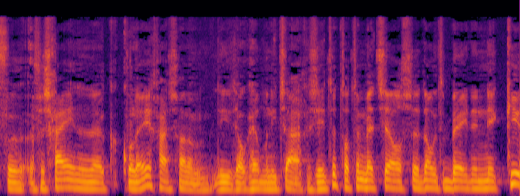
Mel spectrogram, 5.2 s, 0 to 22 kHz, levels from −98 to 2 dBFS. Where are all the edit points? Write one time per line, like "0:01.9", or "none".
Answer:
none

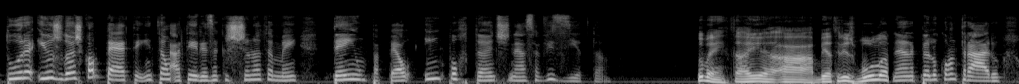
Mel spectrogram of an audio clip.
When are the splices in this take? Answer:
0:01.7
0:08.9

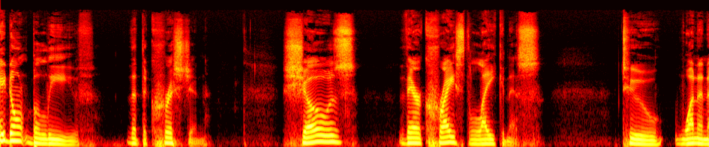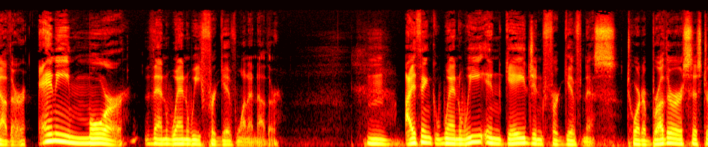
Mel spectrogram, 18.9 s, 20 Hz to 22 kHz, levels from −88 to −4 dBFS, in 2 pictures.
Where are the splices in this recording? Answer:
0:08.9

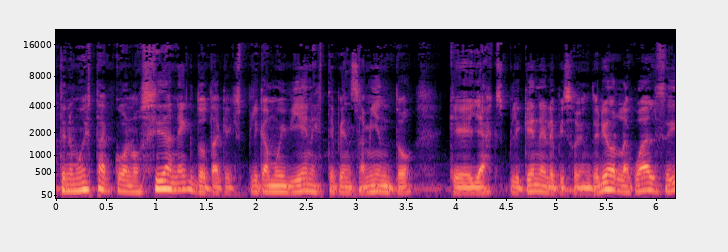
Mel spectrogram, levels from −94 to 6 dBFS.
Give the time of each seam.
none

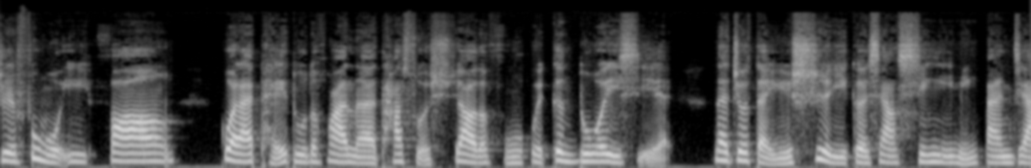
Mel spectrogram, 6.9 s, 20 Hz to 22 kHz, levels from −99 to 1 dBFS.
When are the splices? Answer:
none

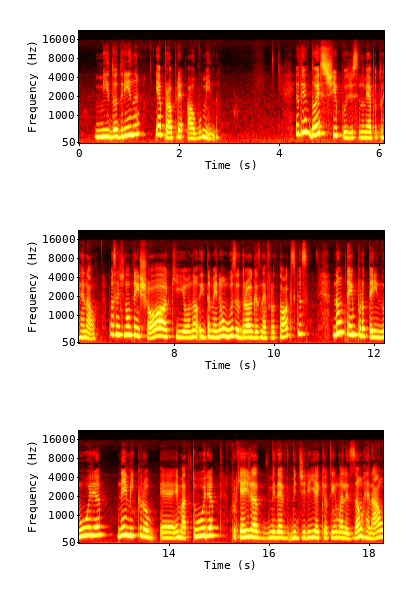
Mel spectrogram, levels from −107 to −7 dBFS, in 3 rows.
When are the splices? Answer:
0:06.5

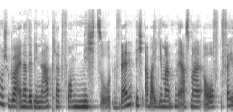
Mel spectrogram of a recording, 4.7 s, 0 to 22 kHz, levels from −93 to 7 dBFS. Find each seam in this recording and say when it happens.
0:02.2

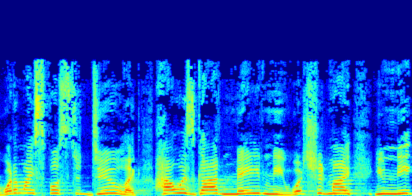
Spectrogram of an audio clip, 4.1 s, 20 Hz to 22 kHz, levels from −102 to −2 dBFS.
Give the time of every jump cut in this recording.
0:01.5

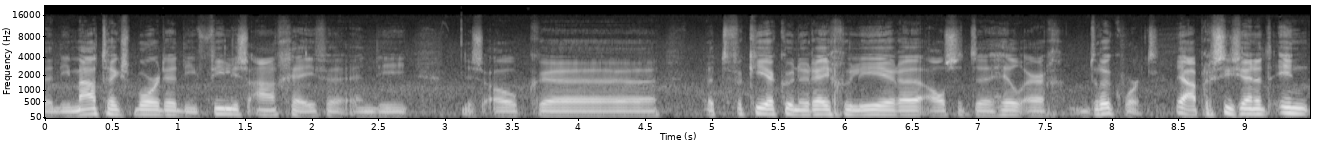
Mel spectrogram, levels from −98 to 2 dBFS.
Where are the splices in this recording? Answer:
0:08.3

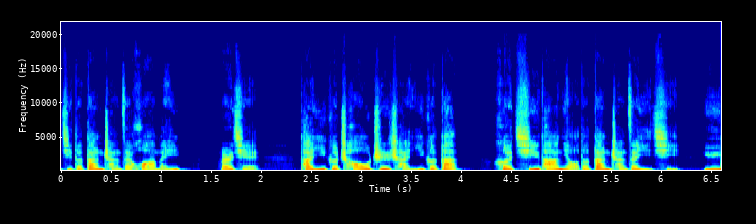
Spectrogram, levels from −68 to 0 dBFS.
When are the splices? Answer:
0:01.4

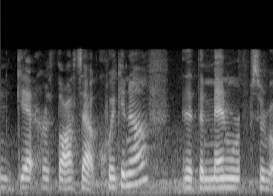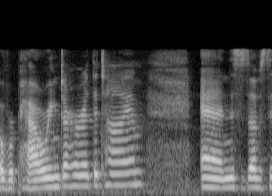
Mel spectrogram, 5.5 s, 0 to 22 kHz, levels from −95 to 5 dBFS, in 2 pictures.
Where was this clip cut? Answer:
0:02.4

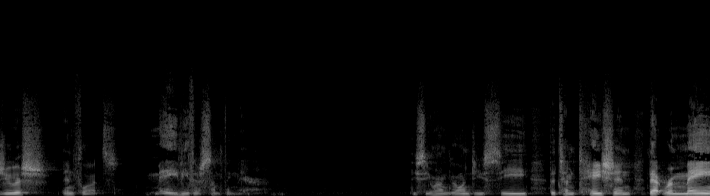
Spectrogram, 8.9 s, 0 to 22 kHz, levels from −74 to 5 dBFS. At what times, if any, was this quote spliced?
0:01.8

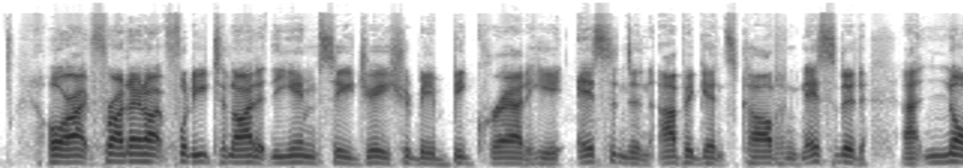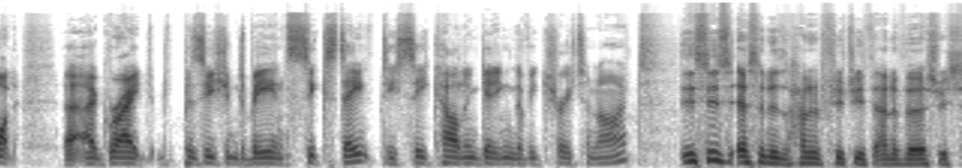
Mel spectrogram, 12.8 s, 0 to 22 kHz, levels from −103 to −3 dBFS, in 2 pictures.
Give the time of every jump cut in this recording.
0:05.3
0:10.9

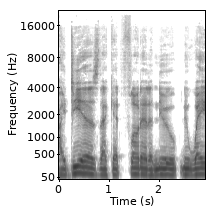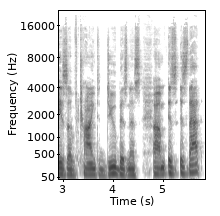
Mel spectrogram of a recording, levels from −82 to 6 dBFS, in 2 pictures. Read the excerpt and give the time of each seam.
0:04.8

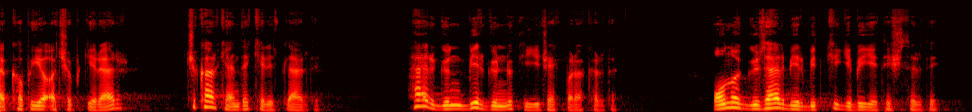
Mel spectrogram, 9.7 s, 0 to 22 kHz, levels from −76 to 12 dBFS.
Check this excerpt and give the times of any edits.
0:07.0

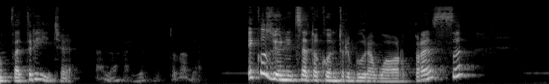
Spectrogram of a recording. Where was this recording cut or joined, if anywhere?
none

